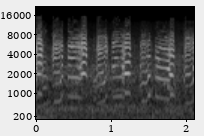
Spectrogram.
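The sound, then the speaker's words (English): Black-legged kittiwakes, oceanic gulls, call in a quick series of shrill, nasal cries, about eight bursts in rapid rhythm, loud with no voices. “The cry of the kittiwake rings out across the northern ocean.”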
